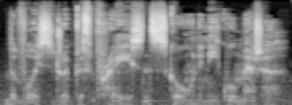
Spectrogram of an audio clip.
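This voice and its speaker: Deep-voiced man narrating gravely, little inflection. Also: little pitch movement, moderate pace, noisy background. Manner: grave, solemn. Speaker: audiobook narrator. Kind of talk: dramatic scripted horror war narration.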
